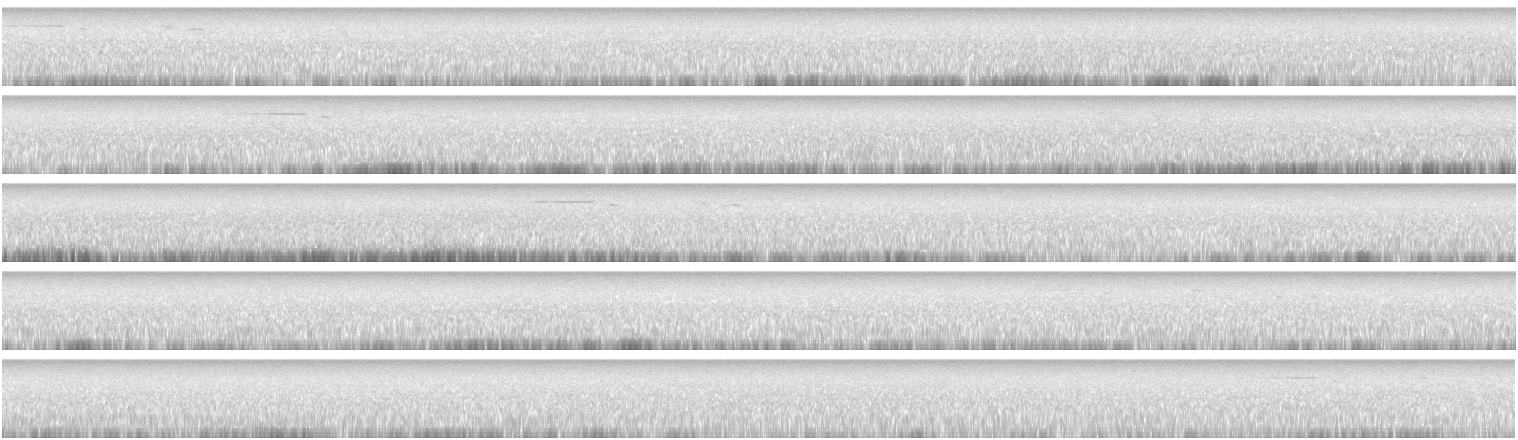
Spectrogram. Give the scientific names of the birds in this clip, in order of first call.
Zonotrichia leucophrys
